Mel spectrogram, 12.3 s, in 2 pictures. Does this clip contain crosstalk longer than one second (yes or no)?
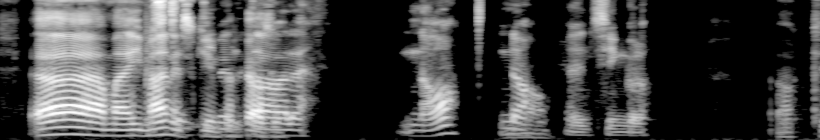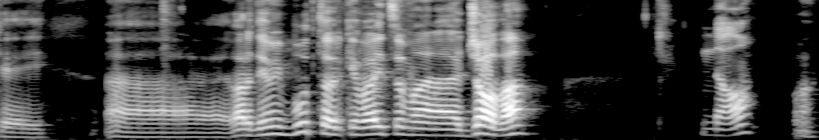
yes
